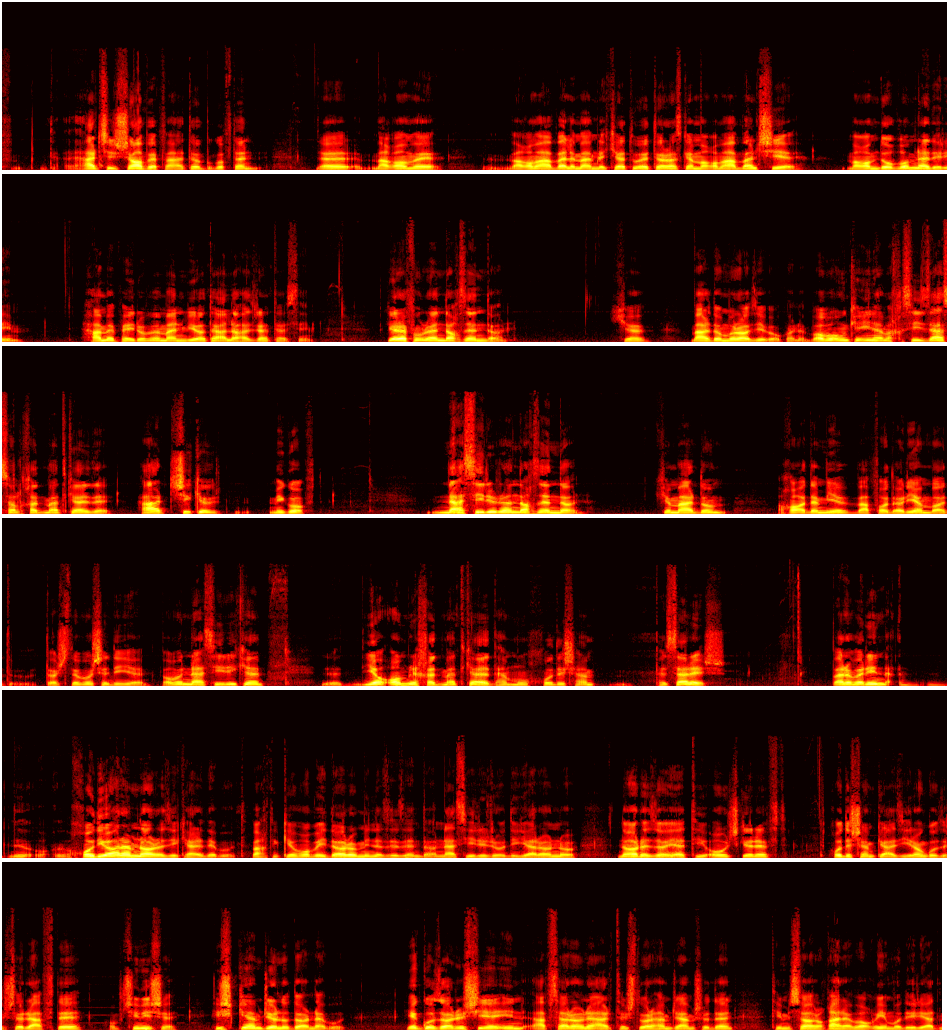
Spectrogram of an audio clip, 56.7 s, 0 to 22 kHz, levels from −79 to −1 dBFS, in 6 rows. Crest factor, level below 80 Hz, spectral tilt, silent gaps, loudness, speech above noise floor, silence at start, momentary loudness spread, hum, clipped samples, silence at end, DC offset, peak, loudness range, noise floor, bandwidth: 22 dB; -60 dBFS; -5 dB/octave; none; -21 LUFS; 44 dB; 0.65 s; 13 LU; none; under 0.1%; 0 s; under 0.1%; 0 dBFS; 4 LU; -65 dBFS; 16 kHz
